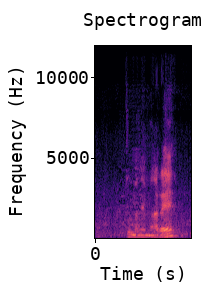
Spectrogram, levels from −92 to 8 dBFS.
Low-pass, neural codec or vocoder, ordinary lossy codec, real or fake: 10.8 kHz; none; Opus, 16 kbps; real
